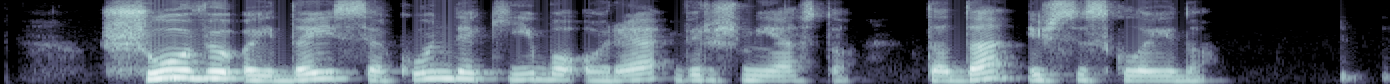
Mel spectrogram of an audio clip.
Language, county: Lithuanian, Vilnius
